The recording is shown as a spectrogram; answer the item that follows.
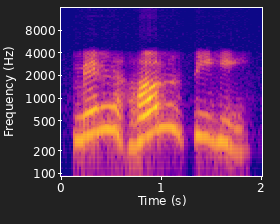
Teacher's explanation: نون ساکن کے بعد ہاں موجود ہے، حروف حلقی موجود ہے، غنہ بالکل نہیں ہوگا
